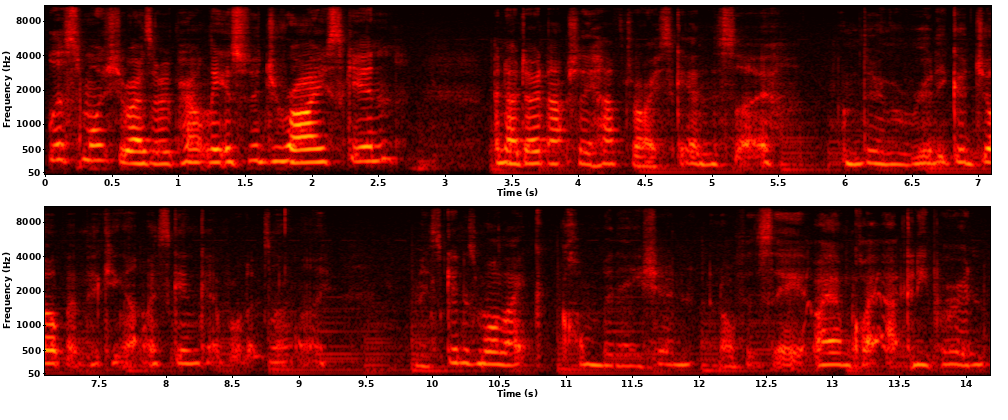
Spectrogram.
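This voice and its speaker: A young woman with a croaky voice, chatting casually through her makeup routine in her bedroom, rambling and self-deprecating. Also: on the high side, steady tone, normal speed. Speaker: beauty vlogger. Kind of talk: casual get-ready-with-me chat.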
